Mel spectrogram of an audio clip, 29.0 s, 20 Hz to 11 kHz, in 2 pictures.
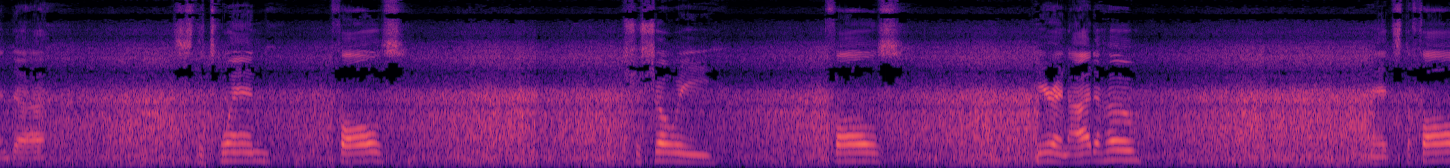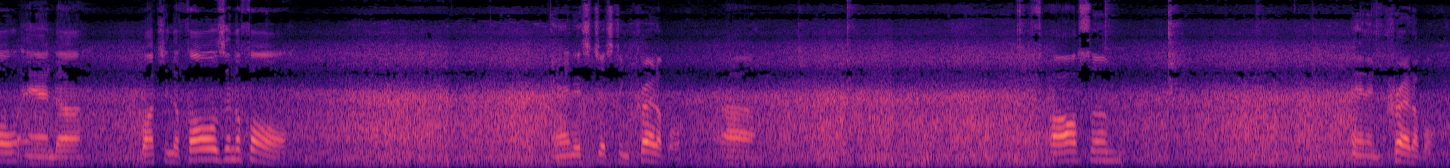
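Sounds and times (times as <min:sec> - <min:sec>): waterfall rushing: 0:00.0 - 0:29.0
person speaking: 0:20.0 - 0:22.1, 0:24.8 - 0:25.8, 0:28.0 - 0:29.0.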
